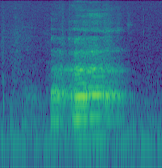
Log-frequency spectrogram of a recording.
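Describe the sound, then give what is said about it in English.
A single throaty burp lasting under a second, rising out of a quiet low background hum and fading quickly. No one speaks. “Hold on, I gotta go over here to burp.”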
